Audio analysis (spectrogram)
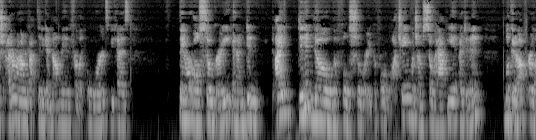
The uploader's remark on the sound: Apologies for some audio difficulties on this week's episode.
